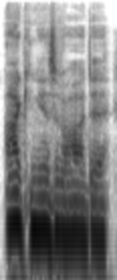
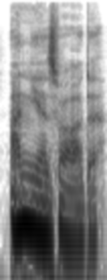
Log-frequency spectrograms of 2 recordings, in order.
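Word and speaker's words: Agnès Varda: so now I know it's not arcing years of ardor it's onions water anyway yeah I made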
